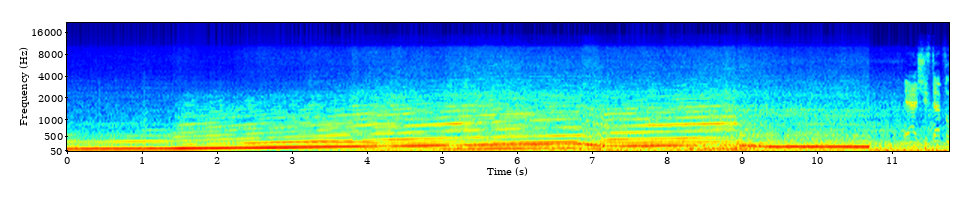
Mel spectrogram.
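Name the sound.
K24-swapped Acura Integra accelerating hard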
